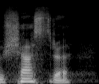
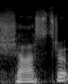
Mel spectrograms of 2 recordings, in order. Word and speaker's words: shastra: The word can be pronounced as shastra or shastra. So as shastra, it means the knowledge, the body of knowledge, or a spiritual teaching, like the Bhagavad Gita. And when you say shastra, it's just a short A rather than a long A, then what you're referring to is a weapon like a sword.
